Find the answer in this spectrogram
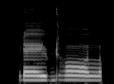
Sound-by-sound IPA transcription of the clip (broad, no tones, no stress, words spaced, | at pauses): ɽɛy̯ ɖʱɔl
